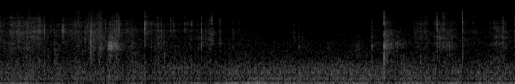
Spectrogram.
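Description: Bubble wrap crinkling and crackling faintly as it is handled and slit open with a utility knife, with scattered small clicks and one sharper click a little before the end.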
